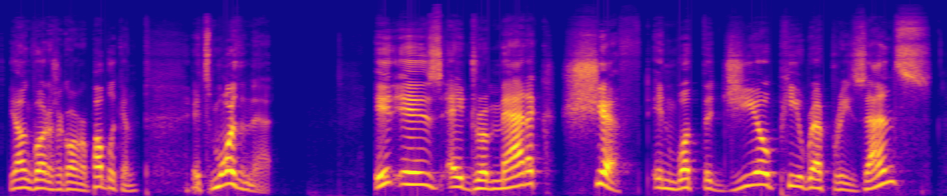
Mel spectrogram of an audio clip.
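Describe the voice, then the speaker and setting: A man, talking through political news in a solo commentary, animated and sarcastic. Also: on the high side, normal speed, no echo, studio quality. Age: 30s. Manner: animated, sarcastic, mocking quoted voices.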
